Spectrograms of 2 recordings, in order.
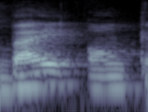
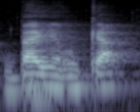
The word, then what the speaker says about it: Byankah: De ton côté, Bianca, et d'ailleurs je crois que c'est Bayanka, Anka. qu'on prononce Bayanka. Anka. Bayanka.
